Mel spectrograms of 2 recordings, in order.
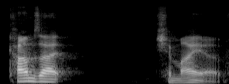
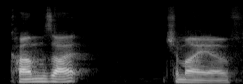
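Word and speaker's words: Khamzat Chimaev: Komzat Chemvier. Oh my God, that's really not close. Komzat Chimaev. I believe that is the pronunciation. I believe that's the pronunciation.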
